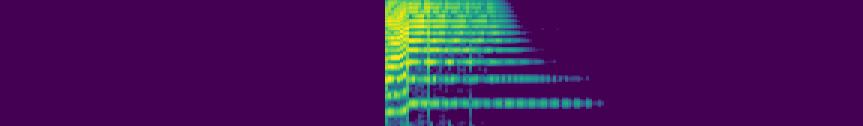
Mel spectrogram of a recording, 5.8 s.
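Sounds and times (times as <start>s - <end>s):
sound effects: 2.6s - 3.9s.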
